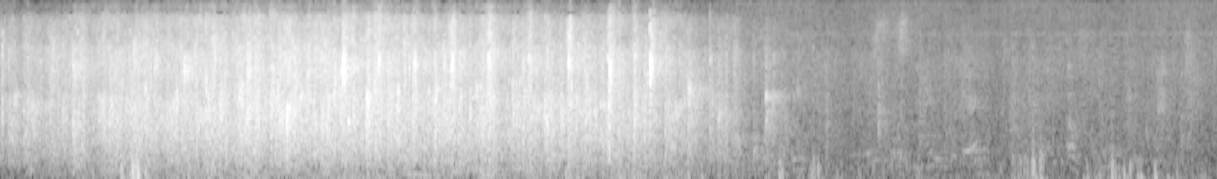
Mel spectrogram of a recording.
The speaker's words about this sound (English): Please give a round of applause to the next speakers.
